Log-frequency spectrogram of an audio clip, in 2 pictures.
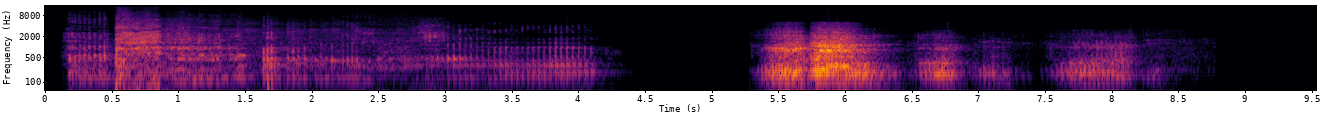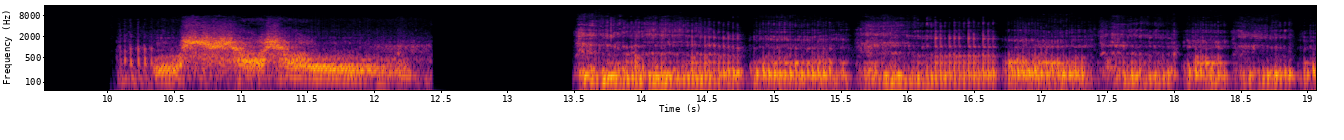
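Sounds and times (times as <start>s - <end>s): leopard roaring: 0.1s - 4.2s, 5.3s - 8.7s, 10.1s - 12.4s, 13.5s - 19.0s
leopard growling: 5.4s - 8.8s, 13.5s - 19.0s.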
